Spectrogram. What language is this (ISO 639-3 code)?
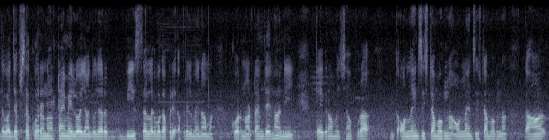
mai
